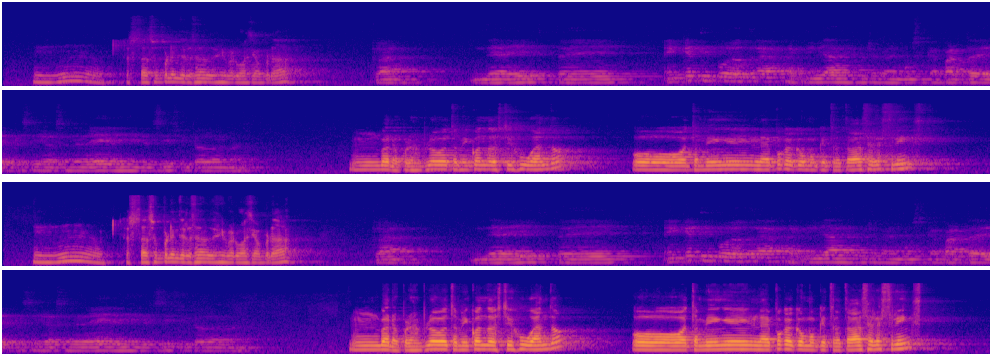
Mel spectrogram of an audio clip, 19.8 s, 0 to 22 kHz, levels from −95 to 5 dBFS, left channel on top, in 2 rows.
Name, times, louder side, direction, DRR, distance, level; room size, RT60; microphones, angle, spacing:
voice 1, 0.3-2.9 13.4-15.5 16.2-19.1, right 6 dB, 70° right, 12 dB, 0.4 m, -29 dB
voice 2, 3.7-4.0 4.7-6.2 6.6-12.3, equal, 15° left, -4 dB, 3.4 m, -50 dB
26.5 x 9.0 x 2.9 m, 1.4 s
head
